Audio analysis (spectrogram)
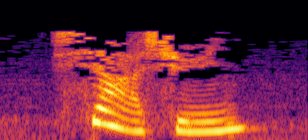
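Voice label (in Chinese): "下旬", Mandarin Chinese; hsk; chinese-flashcards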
